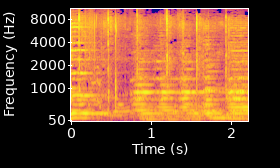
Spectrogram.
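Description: Live string ensemble of violins and double bass playing a serenade, sustained bowed notes over a steady pulse of short, sharp taps about four a second.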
